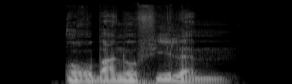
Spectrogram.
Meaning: strong dative masculine/neuter singular of urbanophil
- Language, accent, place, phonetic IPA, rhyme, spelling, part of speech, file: German, Germany, Berlin, [ʊʁbanoˈfiːləm], -iːləm, urbanophilem, adjective, De-urbanophilem.ogg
